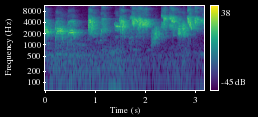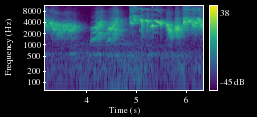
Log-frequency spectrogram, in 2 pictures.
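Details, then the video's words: A branjangan, or Horsfield's bushlark, singing gacor: continuous high, scratchy warbling with quick trills and buzzy whistles, briefly dipping around four seconds before resuming at full strength. "BRANJANGAN GACOR TIADA LAWAN"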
